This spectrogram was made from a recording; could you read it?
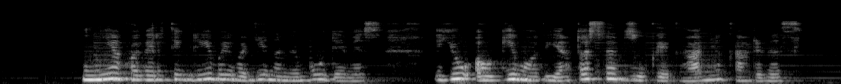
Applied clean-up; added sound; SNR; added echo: neural separator model SepFormer DNS4.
